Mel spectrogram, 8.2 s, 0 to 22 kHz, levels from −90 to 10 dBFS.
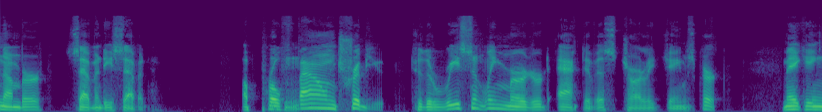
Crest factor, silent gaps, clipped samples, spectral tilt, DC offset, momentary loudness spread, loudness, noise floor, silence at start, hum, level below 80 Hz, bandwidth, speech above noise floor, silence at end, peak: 20 dB; none; under 0.1%; -6.5 dB/octave; under 0.1%; 11 LU; -26 LUFS; -79 dBFS; 0 s; none; -54 dBFS; 12.5 kHz; 53 dB; 0 s; -6 dBFS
